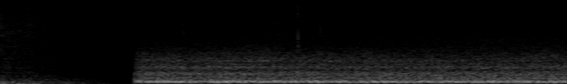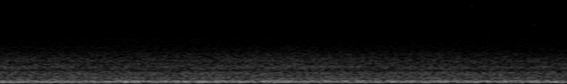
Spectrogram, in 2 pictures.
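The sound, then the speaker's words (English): Steady interior road noise from a moving car: a constant low rumble with a broad hiss above it. It starts abruptly after a brief fading noise and a moment of silence, and nobody speaks. “I'm driving in my car, headed to a homegoing service for a friend of the family”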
